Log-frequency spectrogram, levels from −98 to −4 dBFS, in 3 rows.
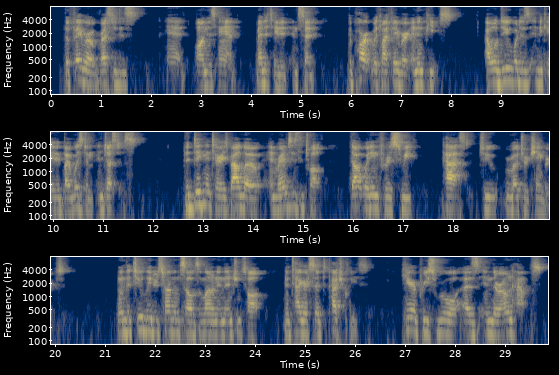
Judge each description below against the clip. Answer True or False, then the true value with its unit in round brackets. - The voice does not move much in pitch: True (1.9 semitones)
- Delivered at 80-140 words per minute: True (135 wpm)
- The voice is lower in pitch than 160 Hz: True (140 Hz)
